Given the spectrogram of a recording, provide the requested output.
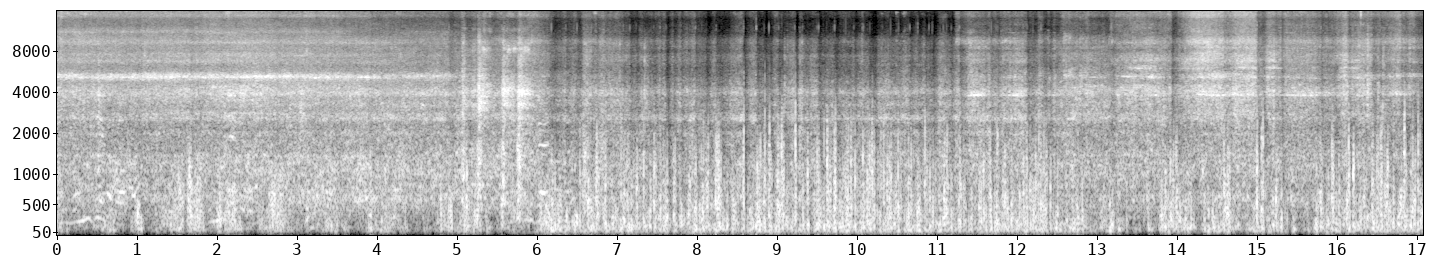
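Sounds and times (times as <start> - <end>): high wheel squeal: 0.0 - 5.1, 11.3 - 17.0
train wheels rumbling on rail: 0.0 - 17.0.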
